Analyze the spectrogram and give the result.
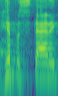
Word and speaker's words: hypostatic: To give you a word to impress all your friends, that's called hypostatic union. It's spelled like hippo, but it's hippa.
